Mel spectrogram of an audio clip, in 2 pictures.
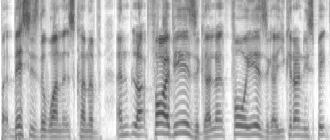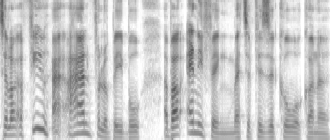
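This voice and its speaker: A man with a London accent, fairly high in pitch, very fast with hardly any pauses and very wide pitch swings, in a dry, close sound with no echo and a very clean recording over a silent background. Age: 50s. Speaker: podcast interviewer. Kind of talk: casual chat.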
